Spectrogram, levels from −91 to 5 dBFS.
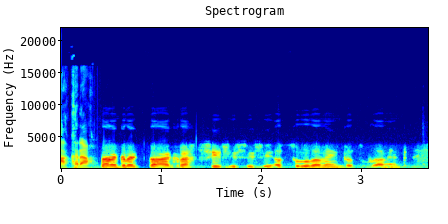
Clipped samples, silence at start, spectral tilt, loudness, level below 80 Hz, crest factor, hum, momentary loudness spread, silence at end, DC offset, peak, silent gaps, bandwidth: under 0.1%; 0 s; -6 dB/octave; -16 LUFS; -58 dBFS; 16 dB; none; 13 LU; 0.3 s; under 0.1%; 0 dBFS; none; 12.5 kHz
